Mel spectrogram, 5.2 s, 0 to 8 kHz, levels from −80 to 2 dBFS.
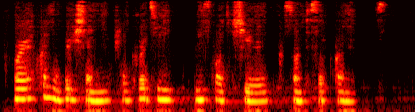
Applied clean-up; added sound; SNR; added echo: neural separator model SepFormer DNS4.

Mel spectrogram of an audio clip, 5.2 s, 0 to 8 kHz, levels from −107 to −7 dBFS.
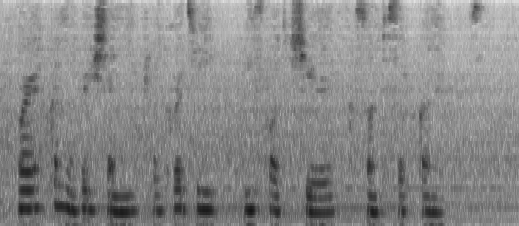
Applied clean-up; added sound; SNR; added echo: none; Engine starting; 16 dB; reverberation time 0.1 s.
